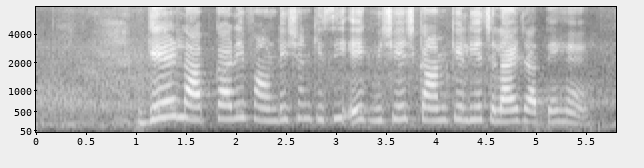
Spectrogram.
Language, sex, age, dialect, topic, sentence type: Hindi, female, 18-24, Marwari Dhudhari, banking, statement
